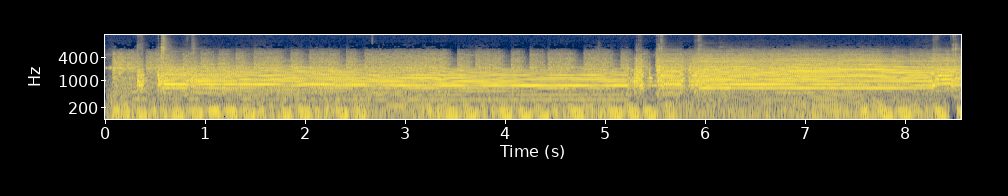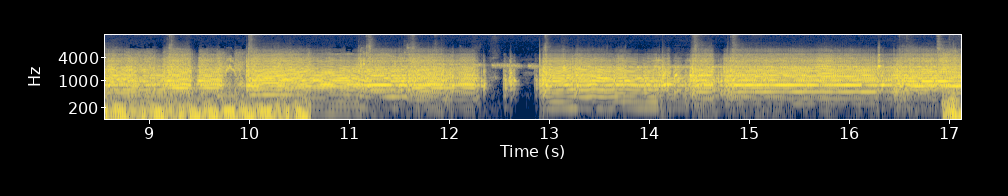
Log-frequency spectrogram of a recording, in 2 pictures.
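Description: Electric guitar played through an Octavator octave effect pedal, a thick, distorted, continuous tone with sustained chords that thins out near the end, loud and close with no talking.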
